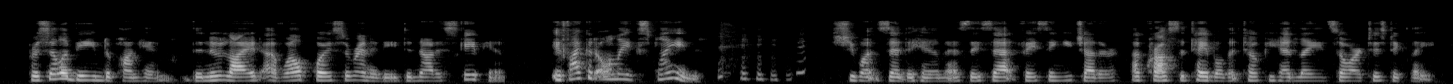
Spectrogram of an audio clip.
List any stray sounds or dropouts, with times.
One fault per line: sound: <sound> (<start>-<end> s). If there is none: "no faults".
sound: laugh (7.2-8.1 s)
